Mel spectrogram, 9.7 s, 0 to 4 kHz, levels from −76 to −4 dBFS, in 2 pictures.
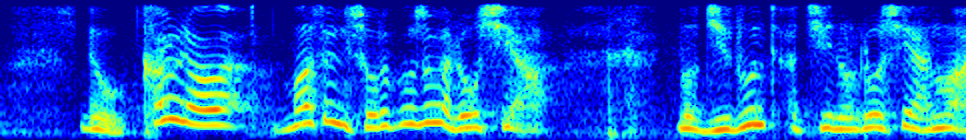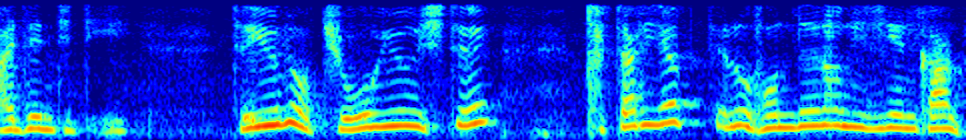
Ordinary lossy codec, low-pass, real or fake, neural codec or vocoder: none; 3.6 kHz; fake; codec, 16 kHz, 0.8 kbps, ZipCodec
